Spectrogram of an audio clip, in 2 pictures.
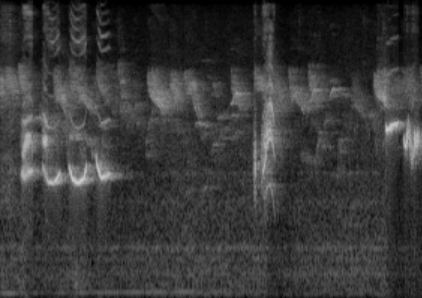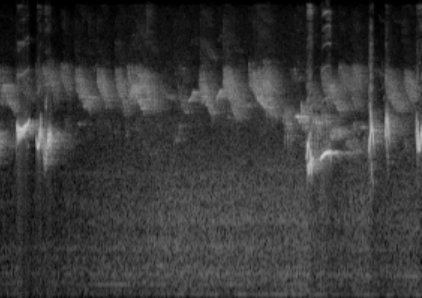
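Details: Orange-headed thrush delivering a busy, varied song: chattering high phrases and slurred whistles in rapid bursts, separated by short gaps, with a loud clear whistled phrase late in the sequence.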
